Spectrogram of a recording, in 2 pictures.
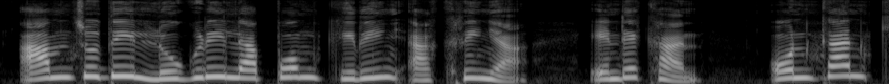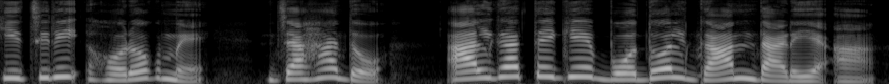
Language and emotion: Santali, neutral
